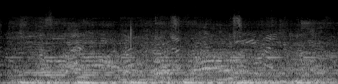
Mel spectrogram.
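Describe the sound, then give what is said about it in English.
A dense crowd at a political rally in Jerusalem murmurs and chatters continuously, many overlapping voices blending into a steady, fairly loud hubbub with no single speaker standing out, responding to Prime Minister Netanyahu's voice coming from a large screen. “Like the crowd at this rally in Jerusalem, the refusers who signed the letter are deeply mistrustful of the current government.”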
